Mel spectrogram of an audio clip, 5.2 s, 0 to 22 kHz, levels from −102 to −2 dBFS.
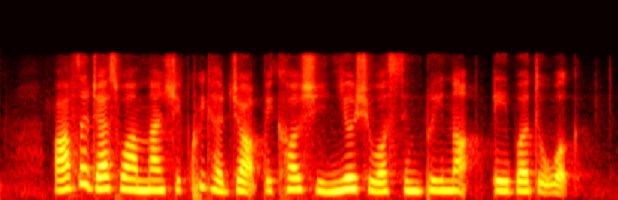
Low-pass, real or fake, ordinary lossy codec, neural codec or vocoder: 7.2 kHz; fake; none; codec, 16 kHz, 0.8 kbps, ZipCodec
